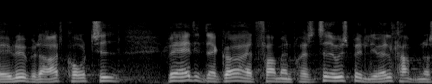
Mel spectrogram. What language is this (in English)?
Danish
